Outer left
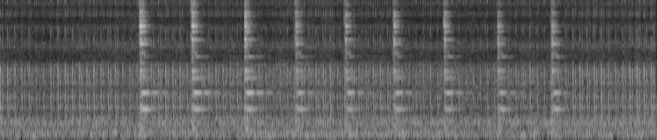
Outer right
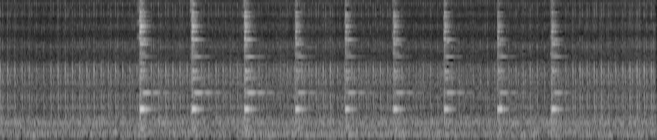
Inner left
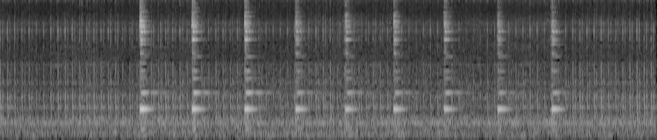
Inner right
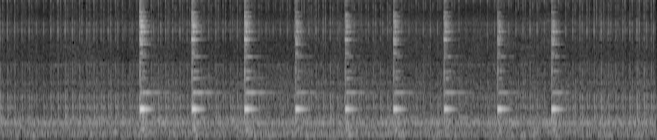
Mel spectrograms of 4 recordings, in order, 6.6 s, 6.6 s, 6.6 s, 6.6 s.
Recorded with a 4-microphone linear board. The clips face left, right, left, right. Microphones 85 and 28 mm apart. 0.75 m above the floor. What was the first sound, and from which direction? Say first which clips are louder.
Dishes clattering: outer right 6 dB, inner right 2 dB; 70° right (ahead or behind).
